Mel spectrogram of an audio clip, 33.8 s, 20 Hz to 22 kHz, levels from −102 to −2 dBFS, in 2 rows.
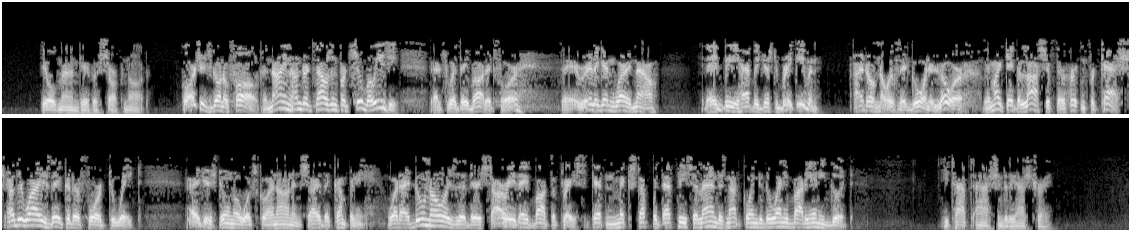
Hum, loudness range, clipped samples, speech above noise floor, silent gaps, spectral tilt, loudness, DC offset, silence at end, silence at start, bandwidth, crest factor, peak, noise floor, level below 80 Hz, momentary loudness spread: none; 3 LU; under 0.1%; 53 dB; none; -4.5 dB/octave; -15 LUFS; under 0.1%; 1.2 s; 0.6 s; 5.8 kHz; 16 dB; 0 dBFS; -68 dBFS; -50 dBFS; 8 LU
